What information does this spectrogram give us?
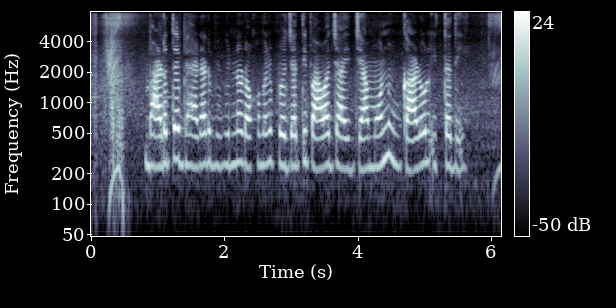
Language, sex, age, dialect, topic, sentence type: Bengali, female, <18, Northern/Varendri, agriculture, statement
